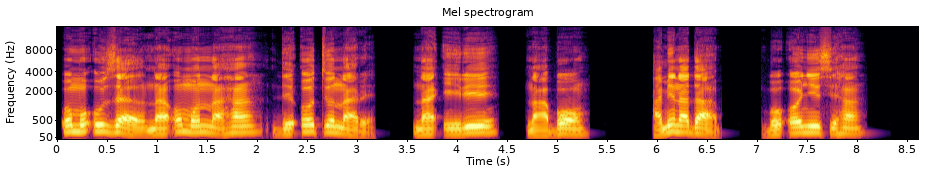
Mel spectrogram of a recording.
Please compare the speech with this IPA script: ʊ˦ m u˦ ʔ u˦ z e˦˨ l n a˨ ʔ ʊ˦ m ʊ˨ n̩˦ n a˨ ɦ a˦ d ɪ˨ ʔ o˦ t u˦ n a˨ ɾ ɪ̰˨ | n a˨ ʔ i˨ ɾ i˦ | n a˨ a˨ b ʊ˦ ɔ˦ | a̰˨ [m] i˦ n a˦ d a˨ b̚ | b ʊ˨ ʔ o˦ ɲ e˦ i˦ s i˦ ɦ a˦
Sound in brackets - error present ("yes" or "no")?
no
